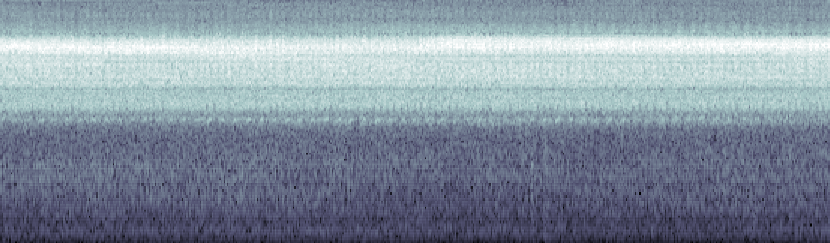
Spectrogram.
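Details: Cicadas calling in summer: a dense, unbroken high-pitched hiss that holds steady and loud for the whole stretch, with a faint shimmering pulse inside the drone and no other clear sounds.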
